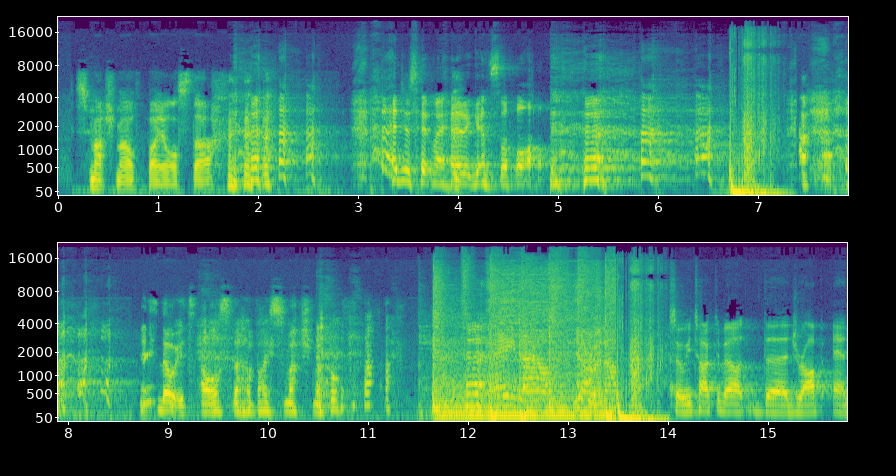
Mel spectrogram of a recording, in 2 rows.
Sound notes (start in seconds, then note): 1.7 both laughing; 5.1 smashing sound; 10.2 laughing; 12.8 smashing sound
